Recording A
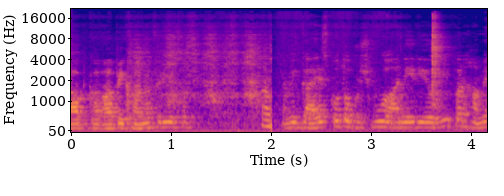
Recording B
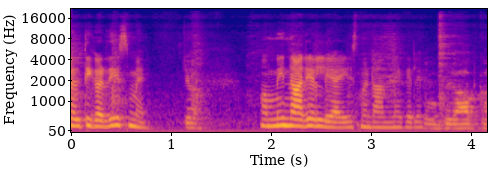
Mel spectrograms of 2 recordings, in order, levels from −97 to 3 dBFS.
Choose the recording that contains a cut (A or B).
A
